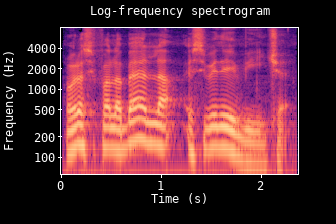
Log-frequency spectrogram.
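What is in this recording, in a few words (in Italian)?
"i", crespinese dialettale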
